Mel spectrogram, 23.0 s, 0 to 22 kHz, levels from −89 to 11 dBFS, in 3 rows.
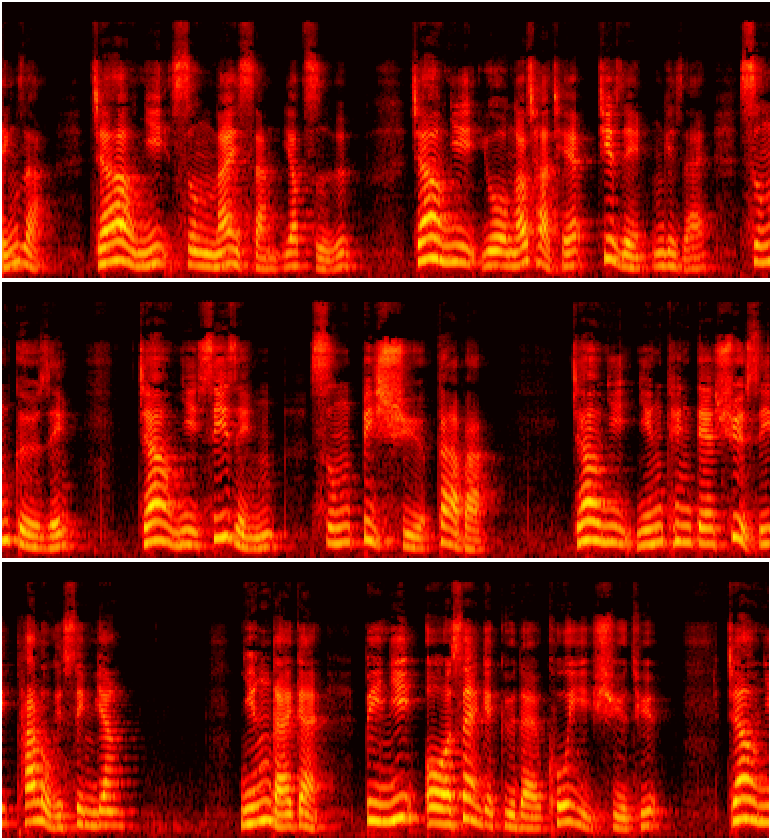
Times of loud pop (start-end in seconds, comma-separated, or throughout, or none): none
